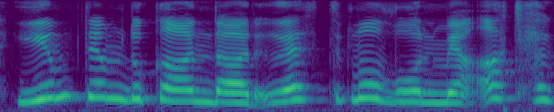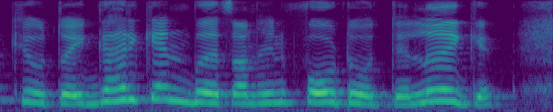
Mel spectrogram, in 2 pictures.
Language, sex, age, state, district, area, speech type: Kashmiri, female, 18-30, Jammu and Kashmir, Budgam, rural, spontaneous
